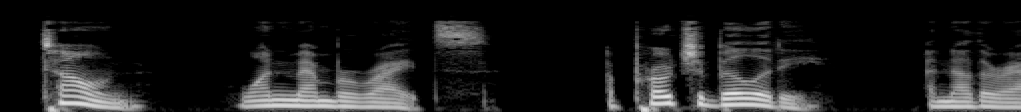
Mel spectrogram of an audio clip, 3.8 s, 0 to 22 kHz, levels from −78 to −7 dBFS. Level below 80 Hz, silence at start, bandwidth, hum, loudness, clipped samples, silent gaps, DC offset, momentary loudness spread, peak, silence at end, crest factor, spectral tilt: -42 dBFS; 0.15 s; 11.5 kHz; none; -23 LUFS; under 0.1%; 1.96-2.17 s; under 0.1%; 15 LU; -8 dBFS; 0 s; 16 dB; -5.5 dB/octave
